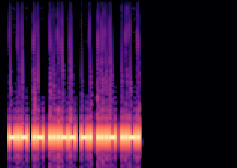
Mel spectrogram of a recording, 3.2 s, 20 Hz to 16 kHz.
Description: Morse code, heard as a keyed tone, about 41 wpm, 700 Hz. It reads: KA3NVF
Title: USA Call Signs - 6 Characters - 45wpm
